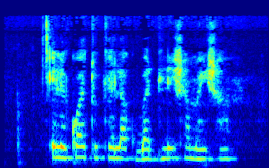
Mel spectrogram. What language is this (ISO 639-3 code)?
swa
